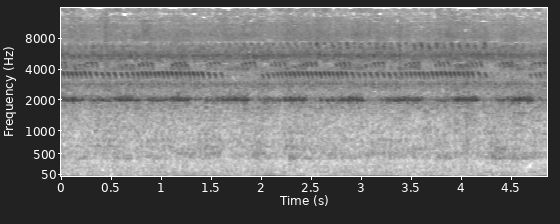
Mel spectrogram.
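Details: Crickets (jangkik) in a recording meant to repel rats, help sleep and train songbirds: a steady, shimmering chorus of rapid pulsed trills at several pitches, with a high buzzing band that swells and fades every second or so over a soft background hiss.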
